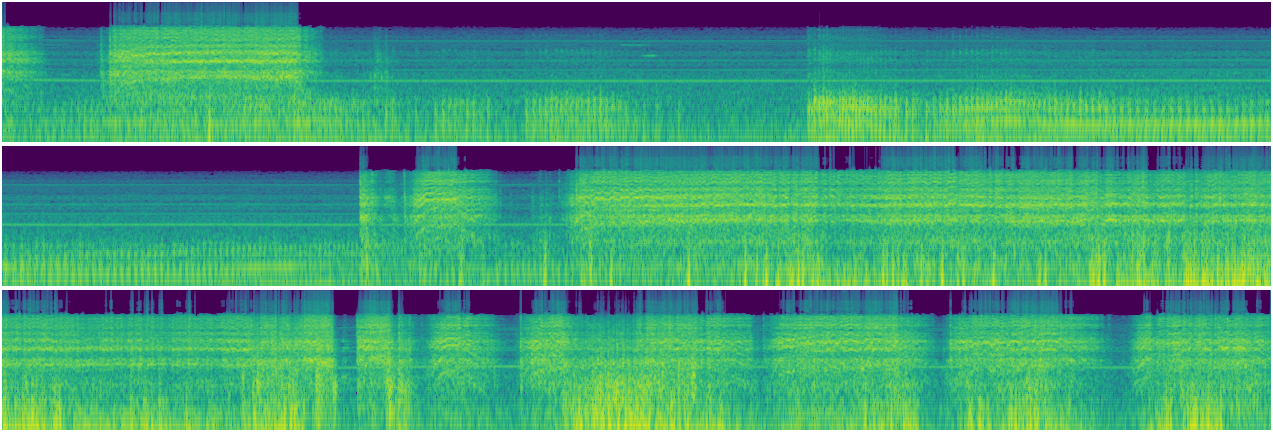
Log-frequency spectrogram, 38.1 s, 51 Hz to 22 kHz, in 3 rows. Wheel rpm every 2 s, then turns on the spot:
90, 140, 0, 0, 0, 0, 0, 0, 50, 120, 230, 220, 230, 230, 160, 60, 120, 140, 110.
none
